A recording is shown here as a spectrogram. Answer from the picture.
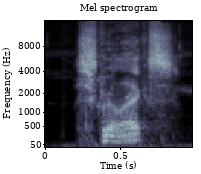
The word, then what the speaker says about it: Skrillex: Is it Skrillex? – Skrillex.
